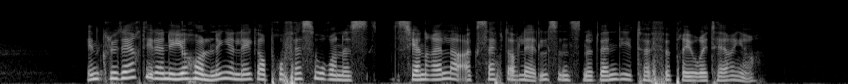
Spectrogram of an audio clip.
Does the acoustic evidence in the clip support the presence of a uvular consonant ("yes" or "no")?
yes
